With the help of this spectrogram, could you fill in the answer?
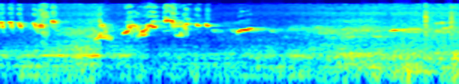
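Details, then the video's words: White-rumped shama, one of a lively pair, giving scattered sharp chirps and short slurred whistles, then a few longer rising whistles over a faint steady background hiss. "Duo GACOR !! Burung MURAI BATU Full isian MASTERAN PANCINGAN"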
